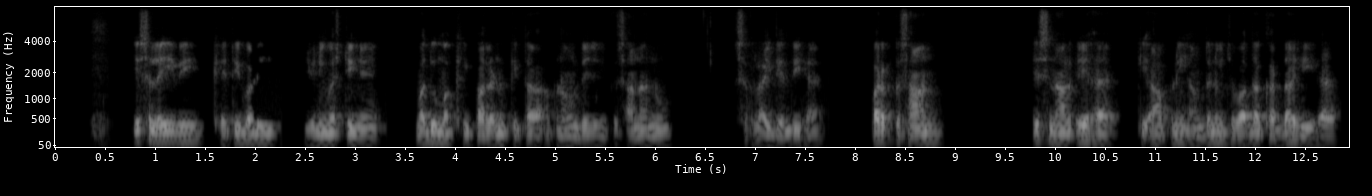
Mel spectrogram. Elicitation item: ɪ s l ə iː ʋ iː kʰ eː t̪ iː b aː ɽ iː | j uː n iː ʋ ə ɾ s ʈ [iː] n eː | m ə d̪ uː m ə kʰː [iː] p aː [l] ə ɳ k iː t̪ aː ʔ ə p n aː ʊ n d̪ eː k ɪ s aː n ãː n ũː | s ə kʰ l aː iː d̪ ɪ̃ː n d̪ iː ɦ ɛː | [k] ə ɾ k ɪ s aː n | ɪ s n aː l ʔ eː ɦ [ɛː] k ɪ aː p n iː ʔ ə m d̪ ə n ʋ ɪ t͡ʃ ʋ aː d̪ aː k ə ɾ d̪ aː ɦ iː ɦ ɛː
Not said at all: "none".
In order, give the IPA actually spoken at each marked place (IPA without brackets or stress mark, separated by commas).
iː, iː, l, p, ɛː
